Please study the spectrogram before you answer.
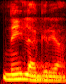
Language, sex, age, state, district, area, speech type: Punjabi, male, 18-30, Punjab, Gurdaspur, rural, spontaneous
